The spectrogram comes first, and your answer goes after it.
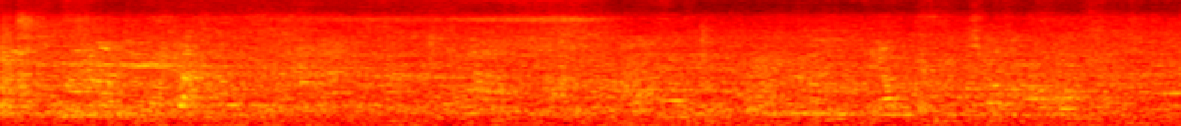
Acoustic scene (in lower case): subway station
